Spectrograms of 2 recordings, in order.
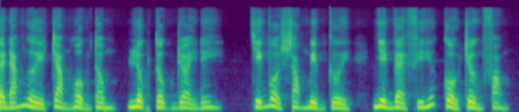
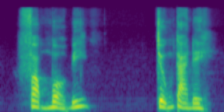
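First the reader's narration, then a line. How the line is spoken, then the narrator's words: Cold, suppressed anger. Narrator (Vietnamese): trong lòng Phong Tiếu Thiên rất giận dữ, nhưng cũng chỉ có thể nén xuống, hừ lạnh một tiếng nói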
